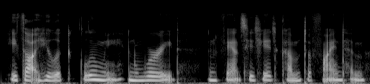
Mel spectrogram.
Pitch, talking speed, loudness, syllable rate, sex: 195 Hz, 245 wpm, -23 LUFS, 5.7 syllables/s, female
